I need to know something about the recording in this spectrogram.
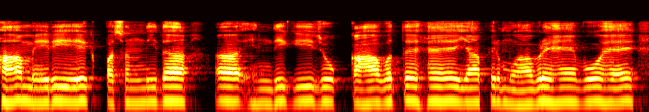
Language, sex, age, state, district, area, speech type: Hindi, male, 18-30, Rajasthan, Jaipur, urban, spontaneous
